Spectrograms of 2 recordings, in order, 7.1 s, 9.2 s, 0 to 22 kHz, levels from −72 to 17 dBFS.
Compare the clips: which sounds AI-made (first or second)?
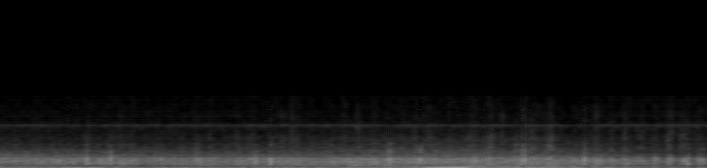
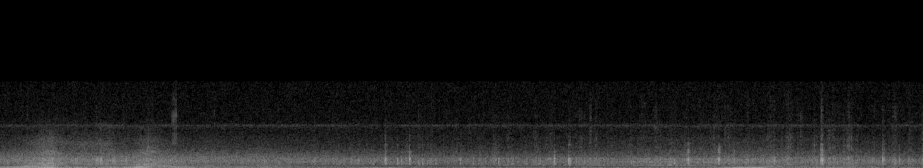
first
